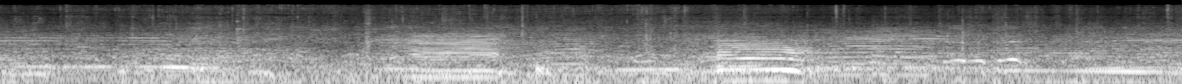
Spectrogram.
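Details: Cattle at the busy early-morning Ngawi cattle market in Indonesia: several drawn-out lowing moos, some rising and wavering, overlapping with crowd murmur and market bustle.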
